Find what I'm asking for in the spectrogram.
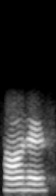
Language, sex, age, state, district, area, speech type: Urdu, female, 18-30, Uttar Pradesh, Gautam Buddha Nagar, rural, conversation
